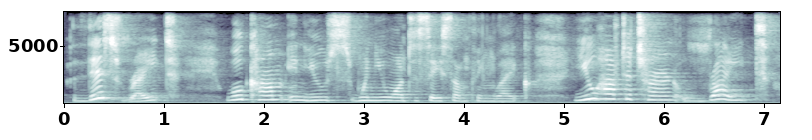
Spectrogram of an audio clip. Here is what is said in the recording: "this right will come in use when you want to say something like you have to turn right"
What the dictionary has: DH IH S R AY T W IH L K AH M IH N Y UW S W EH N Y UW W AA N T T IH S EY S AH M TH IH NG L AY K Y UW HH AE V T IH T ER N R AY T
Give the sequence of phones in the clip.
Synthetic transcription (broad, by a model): DH IH S R AY T W IH L K AH M IH N Y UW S W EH N Y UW W AA N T T IH S EY S AH M TH IH NG L AY K Y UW HH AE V T IH T ER N R AY T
